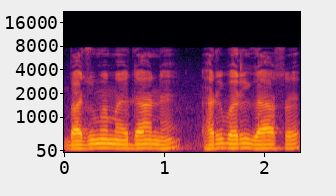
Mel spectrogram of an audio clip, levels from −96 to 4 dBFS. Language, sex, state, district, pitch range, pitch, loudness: Hindi, male, Maharashtra, Gondia, 110-120 Hz, 115 Hz, -15 LUFS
